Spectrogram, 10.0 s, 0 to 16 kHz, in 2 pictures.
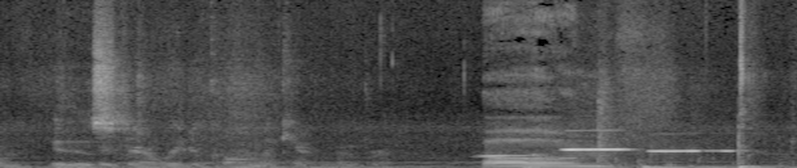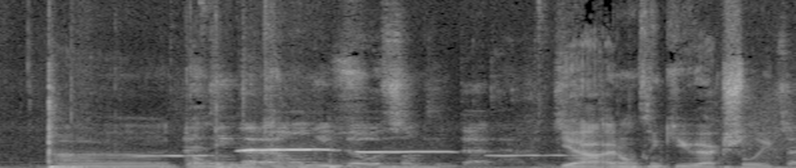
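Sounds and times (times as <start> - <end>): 
speech: 0.2 - 4.4, 5.3 - 9.9
person whistling a clear high tone to call a pet: 3.0 - 4.8, 5.5 - 8.7.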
